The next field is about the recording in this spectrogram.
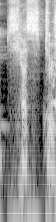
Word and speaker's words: Chesterton: Chesterton. – Way to go, Chesterson. – Satan's good. I gotta stop saying Chesterson because I'm going to forget how it's actually pronounced.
